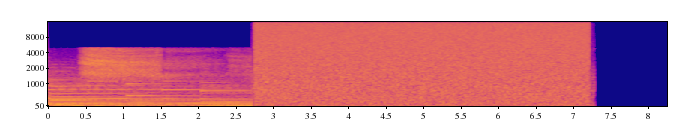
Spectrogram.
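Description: Background music with sustained chords, abruptly replaced a little under three seconds in by TV static, a steady hiss that lasts about four and a half seconds and then cuts off suddenly into silence.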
